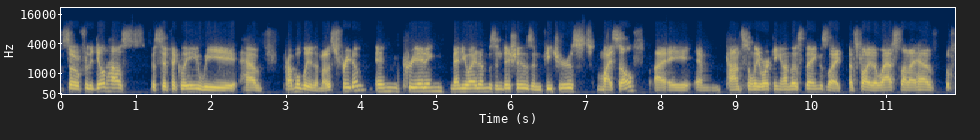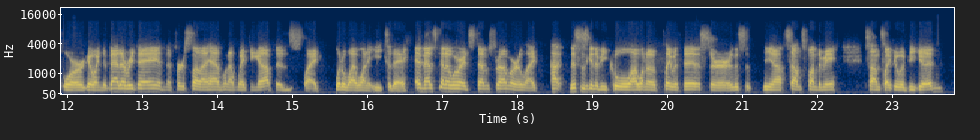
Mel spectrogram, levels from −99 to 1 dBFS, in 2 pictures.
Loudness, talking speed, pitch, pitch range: -18 LUFS, 245 wpm, 130 Hz, 120-150 Hz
